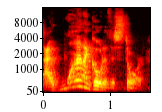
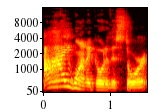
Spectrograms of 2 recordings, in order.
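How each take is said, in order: First: The stress is on the word wanna. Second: The stress is on the word I.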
